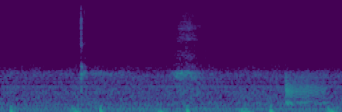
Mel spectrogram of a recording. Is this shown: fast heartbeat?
yes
